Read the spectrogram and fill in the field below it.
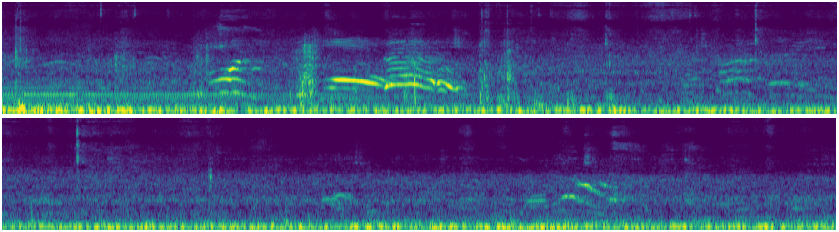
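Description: A small child squeals and calls out nearby outdoors.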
